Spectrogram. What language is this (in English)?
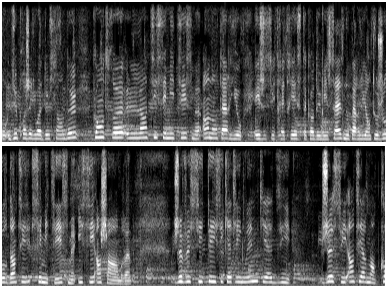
French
